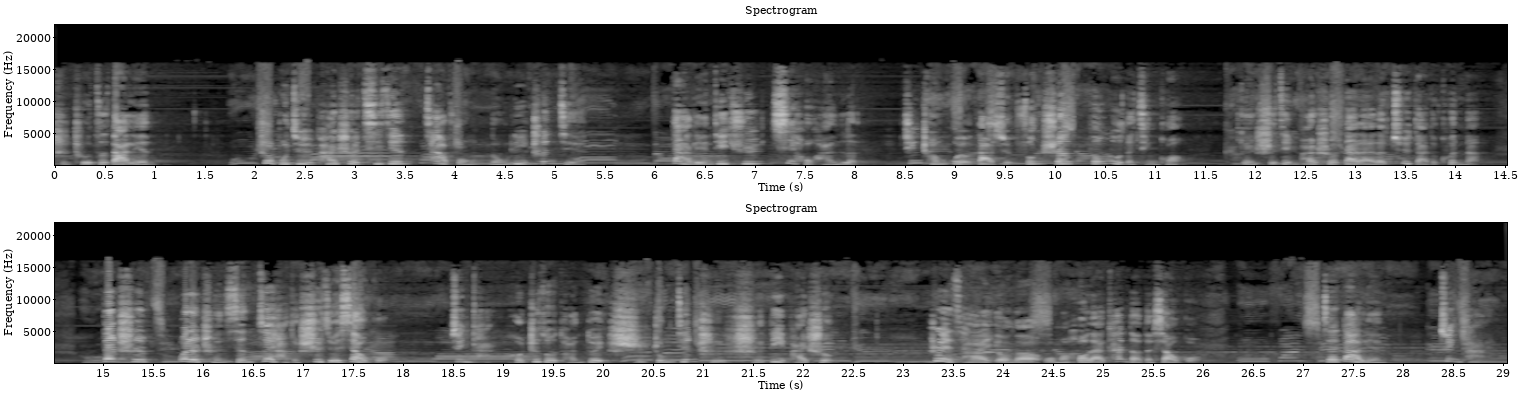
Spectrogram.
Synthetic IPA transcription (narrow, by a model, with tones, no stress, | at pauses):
ʂɻ̩˨˩ʈ͡ʂʰu˧˥t͡sɹ̩˥˧t̪a˥˩ljɛ˧˥n | ʈ͡ʂɤ˥˩pu˧˥t͡ɕy˥˩pʰa˥ɪʂɤ˥˩t͡ɕʰi˥t͡ɕjɛ˥nt͡sʰa˥˩fʊ˧˥ŋnʊ˧˥ŋli˥˩ʈ͡ʂʰwə˥nt͡ɕjɛ˧˥ | t̪a˥˩ljɛ˧˥nt̪i˥˩t͡ɕʰy˥t͡ɕʰi˥˧xo˥˩ʊxa˧˥nlə̰˨˩˦n | t͡ɕi˥ŋʈ͡ʂʰɑ˧˥ŋxwe˥˩ɪjo˨˩ʊt̪a˥˩ɕɥɛ̰˨˩fɤ˥ŋʂa˥nfɤ˥ŋlu˥˩d̪ə˩t͡ɕʰi˧˥ŋkʰwɑ̰˥˩ŋ | ke˨˩ɪʂɻ̩˧˥t͡ɕi˨˩ŋpʰa˥ɪʂɤ˥˧t̪a˥˩ɪla˧˥ɪlə˧t͡ɕy˥˧t̪a˥˩d̪ə˩kʰwə˥˩nna̰˥˩n | t̪a˥˧nʂɻ̩˥˧we˥˩ɪlə˩ʈ͡ʂʰɤ˧˥ŋɕjɛ˥˧ŋt͡swe˥˩ɪxɑ˨˩ʊd̪ə˦ʂɻ̩˥˩t͡ɕɥɛ˧˥ɕjɑ˥˩ʊkwɔ̰˨˩˦t͡ɕy˥˩nkʰa˨˩ɪxɤ˧˥ʈ͡ʂɻ̩˥˧t͡swɔ˥˩t̪ʰwa˧˥nt̪we˥˩ɪʂɻ̩˨˩ʈ͡ʂʊ˥ŋt͡ɕjɛ˥nʈ͡ʂʰɻ̩˧˥ʂɻ̩˧˥t̪i˥˩pʰa˥ɪʂɤ˥˩ | ʈ͡ʂɤ˥˩jɛ˨˩t͡sʰa˧˥ɪjʔo˨˩ʊlə˦wʔɔ˨˩mə˧˦nxo˥˩ʊla˧˥ɪkʰa˥˧nt̪ɑ˥˩ʊd̪ə˩ɕjɑ˥˩ʊkwɔ̰˨˩˦ | t͡sa˥˧ɪt̪a˥˩ljɛ˧˥n | t͡ɕy˥˩nkʰa˨˩ɪ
